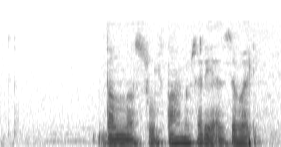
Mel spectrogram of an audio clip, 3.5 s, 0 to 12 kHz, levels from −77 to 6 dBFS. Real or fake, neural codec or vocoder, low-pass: real; none; 7.2 kHz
